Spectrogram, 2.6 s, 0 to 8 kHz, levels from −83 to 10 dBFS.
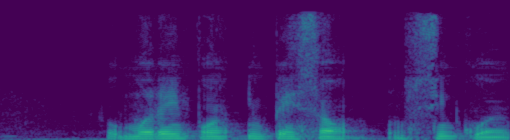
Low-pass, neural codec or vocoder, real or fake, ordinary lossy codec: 7.2 kHz; none; real; AAC, 32 kbps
